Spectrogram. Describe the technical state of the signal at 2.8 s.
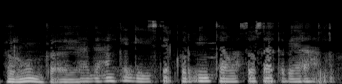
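At 2.8 s the speech is still inside a section at the wrong speed, running from 0.8 s to the end. It plays about 1.22 times too fast, likely from a clock mismatch, so pitch rises roughly three semitones and delivery sounds hurried; a spectrogram shows harmonics spaced wider and syllables compressed in time.

Throughout, including here, heavy HE-AAC compression is likely: the spectrum stops dead at 7.9 kHz, and the rebuilt treble below it sounds gritty and lispy on s sounds. The damage points to a very low bitrate around 8 kbps, and a spectrogram shows blocky, smeared upper bands.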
